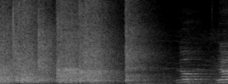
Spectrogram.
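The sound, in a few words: children clapping hands four times in a clapping exercise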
